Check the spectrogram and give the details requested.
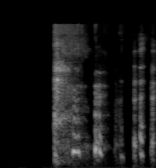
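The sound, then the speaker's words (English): A person coughs after a gasp sent something into the esophagus: one long, harsh, wet rasping cough followed by several shorter, quick hacks, as if clearing something caught in the throat. “Well, I like you said something about you said something that sparked something in me, and then it like gave me like a little bit of a gasp moment, and then the gasp moment sent stuff into my esophagus, I think.”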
